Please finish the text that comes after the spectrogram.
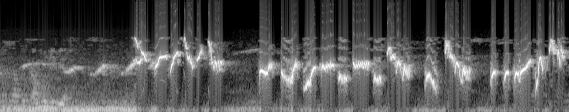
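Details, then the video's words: Singing white-rumped shama, recorded as tutor material for caged birds: a soft, even whistle opens, then a long lively run of loud varied notes with quick rising and falling slurs, broken into bursts by brief pauses. "SUARA MURAI BATU"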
